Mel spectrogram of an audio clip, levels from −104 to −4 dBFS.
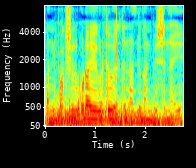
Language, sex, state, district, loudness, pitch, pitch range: Telugu, male, Andhra Pradesh, Sri Satya Sai, -14 LUFS, 105 Hz, 100-110 Hz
